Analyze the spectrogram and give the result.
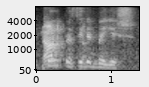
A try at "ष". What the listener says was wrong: Not ish. The ish is wrong. Wrong we are saying ish. When you say ish, you are adding bubble to it. You have to say Shakara only. Tavarga preceded by Shakara.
